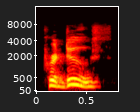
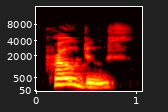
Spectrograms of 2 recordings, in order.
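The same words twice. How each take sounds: First: "produce" as the verb, short "pruh", stress on "duce"; verb pronunciation. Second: "produce" as the noun, stressed long "proh" first syllable; noun pronunciation. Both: Shown as a demonstration. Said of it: "So we pronounce it differently too".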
